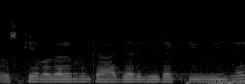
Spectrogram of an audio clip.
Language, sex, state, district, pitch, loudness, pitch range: Hindi, male, Bihar, Bhagalpur, 120 Hz, -45 LUFS, 120-125 Hz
